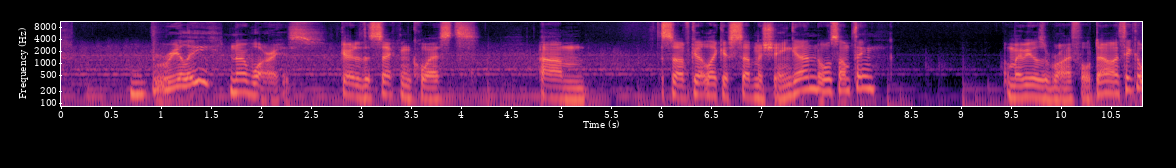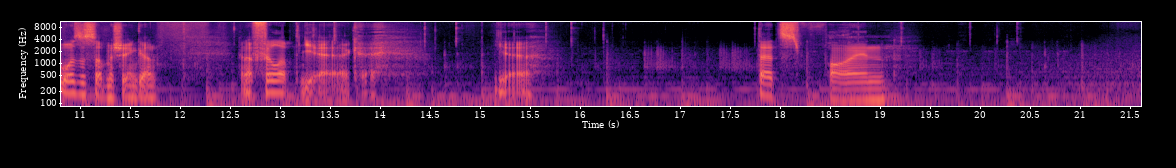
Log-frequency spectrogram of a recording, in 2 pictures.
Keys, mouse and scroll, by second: 13.8 alt+scroll down 2, 14.4 alt+middle click, 15.7 alt+middle click, 17.7 alt+middle click, 18.3 alt+scroll down 2, 18.8 alt+middle click, 19.9 alt+middle click.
